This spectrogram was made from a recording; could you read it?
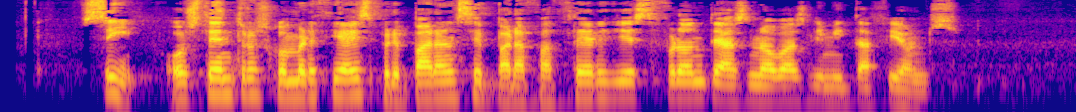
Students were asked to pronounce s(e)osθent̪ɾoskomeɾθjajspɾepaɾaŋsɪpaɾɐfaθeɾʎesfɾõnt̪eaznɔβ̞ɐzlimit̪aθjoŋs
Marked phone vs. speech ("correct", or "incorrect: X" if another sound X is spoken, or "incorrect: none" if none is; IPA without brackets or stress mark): incorrect: i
